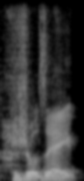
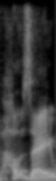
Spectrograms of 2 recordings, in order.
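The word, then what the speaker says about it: José: So it's very much Jose instead of Jose, which we're used to with my background with some Spanish.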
